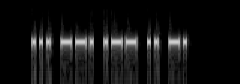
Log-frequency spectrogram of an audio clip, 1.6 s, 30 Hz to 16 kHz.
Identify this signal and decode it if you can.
Morse code, heard as a keyed tone, about 53 wpm, 700 Hz. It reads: SGWIN
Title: Code Groups - 5 Letters - 50wpm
